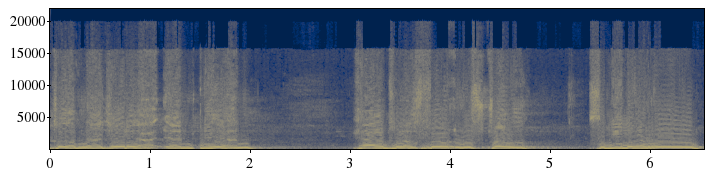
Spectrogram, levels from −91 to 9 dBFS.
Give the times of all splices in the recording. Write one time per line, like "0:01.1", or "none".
none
